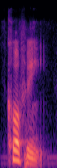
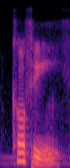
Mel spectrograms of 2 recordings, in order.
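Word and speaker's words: coffee: الإي يكتب في الأخير لكنه لا ينطق، لكن متى ننطق حرف الإي؟ إذا تكرر الحرف أي صار حرف دبل إي. مثال عليه كلمة كوفي، كوفي.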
